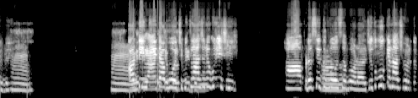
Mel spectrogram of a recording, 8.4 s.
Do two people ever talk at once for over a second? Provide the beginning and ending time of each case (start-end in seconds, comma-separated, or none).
2.7-4.3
